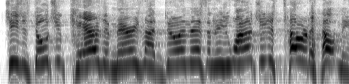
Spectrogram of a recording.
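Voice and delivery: high, loud exasperated complaint; frustrated Martha. Retold or imitated. Martha complaining to Jesus about Mary, loud and exasperated. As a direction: blow up at Jesus, shrill with grievance. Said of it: "And Martha's like".

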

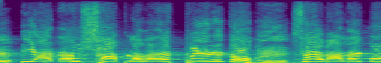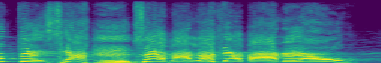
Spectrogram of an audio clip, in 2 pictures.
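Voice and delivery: loud, slow, repeated shouted pleas; full-force preaching. Acted. Pastor preaching at full force, shouting to church.

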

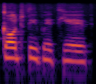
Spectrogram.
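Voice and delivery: low, soft solemn blessing; a nun's quiet send-off; solemn Julienne. Retold or imitated. Nun blessing the departing midwife, low and solemn. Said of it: "Julienne's like".

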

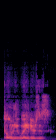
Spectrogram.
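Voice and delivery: ordinary delivery

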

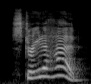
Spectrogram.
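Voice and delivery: high, loud call over the engine; shouted direction. Acted. Harry shouting directions to Ron in the car. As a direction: yell the way ahead.

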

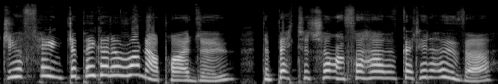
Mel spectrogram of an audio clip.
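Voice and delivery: Sniz's high voice. A narrator's reading. Sniz voiced in story.

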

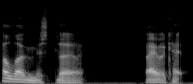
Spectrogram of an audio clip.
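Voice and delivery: ordinary delivery

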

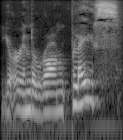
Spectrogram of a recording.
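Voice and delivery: lightly voiced giant croaking frog; loud, weighty frog-god pronouncement. A narrator's reading. Frog god to tiny stranger on the lily pad, croaking. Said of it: "croaking in the deepest, richest tones".

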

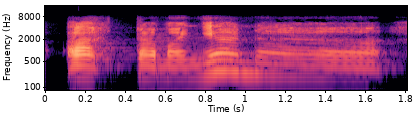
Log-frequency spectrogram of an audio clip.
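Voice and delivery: high, drawn-out farewell call. A narrator's reading. New friends calling goodbye to Oreo, drawn-out call. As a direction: call it after someone leaving, stretched and high. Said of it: "le gritaban".

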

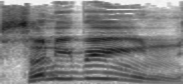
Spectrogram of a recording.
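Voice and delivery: high, drawn-out mock bellow; cave-man call. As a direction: imitate a caveman calling out a name. Imitates cave leader's only cry.

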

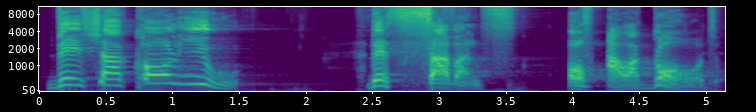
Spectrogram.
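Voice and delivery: slow, lifted, deliberate proclamation of scripture; slow scripture reading. Real, not acted. Pastor proclaiming a verse to the congregation, slow and solemn. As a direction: read each word out slowly and solemnly.

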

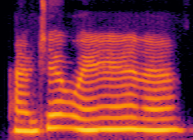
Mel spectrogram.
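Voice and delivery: slow, polished announcement voice; flight attendant. Acted. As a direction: stretch the name like a cabin greeting. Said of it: "Were you trying to sound like a flight attendant?".

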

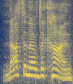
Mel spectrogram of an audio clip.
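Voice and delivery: high-pitched indignant objection; indignant protest. A narrator's reading. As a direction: protest with the voice jumping up. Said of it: "protested Tom indignantly".

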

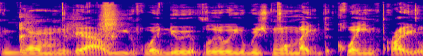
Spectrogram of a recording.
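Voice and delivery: mumbling mock Harry Kane; mushy mouth full of peanut butter. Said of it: "talks like he has peanut butter in his mouth".

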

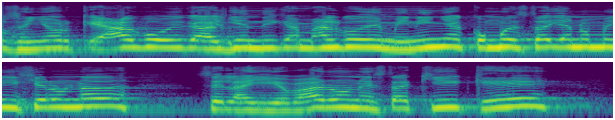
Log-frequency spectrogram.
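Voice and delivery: worried father begs the guard, loud and frantic; desperate plea. Retold or imitated. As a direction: beg the guard for news of the baby. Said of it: "y yo desesperado".

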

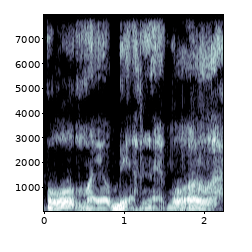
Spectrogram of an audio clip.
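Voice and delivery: very slow, hoarse pretend rasp; faked croak. Laban fakes a ruined throat for the bunnies, a very slow hoarse rasp. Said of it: "И он прохрипел".

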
